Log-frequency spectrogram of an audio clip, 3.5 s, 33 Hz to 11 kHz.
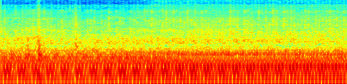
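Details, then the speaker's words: Diesel four-cylinder after injection pump synchronisation, not fully warm, oil temperature around 80: deep, even idle with a light throttle blip, no rattle, knock or hunting, running cleanly on all four cylinders. "on accélère un peu le bruit qu'elle fait ce qu'on va entendre mais on entends bien que ça tourne bien sur ces quatre cylindres nickelmoi"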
